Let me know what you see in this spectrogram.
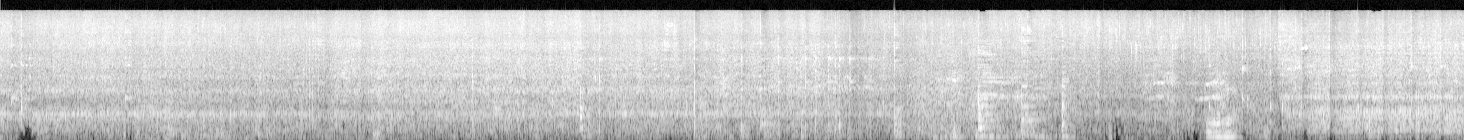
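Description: Chopped onions frying in stainless steel saucepans with a steady sizzle, while a spoon stirs and scrapes the pan with scattered clicks.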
